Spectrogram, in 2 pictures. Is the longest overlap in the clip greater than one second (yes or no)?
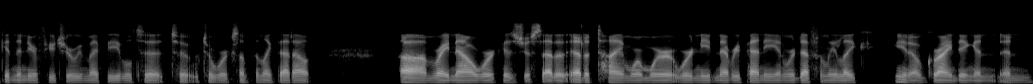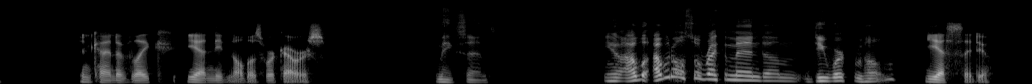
no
